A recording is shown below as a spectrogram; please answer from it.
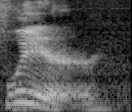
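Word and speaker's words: FLIR: yeah it's f-l-i-r right it's pronounced fleer and has been pronounced fleer for 40 years i didn't know that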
